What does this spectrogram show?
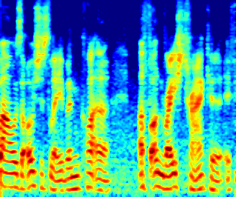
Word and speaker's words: Oschersleben: How do you say it? Oschersleben. It's German. Oschersleben. Oschersleben.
